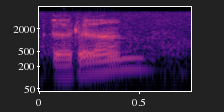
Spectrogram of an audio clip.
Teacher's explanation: The last vowel, is it rounded or unrounded? It's rounded.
